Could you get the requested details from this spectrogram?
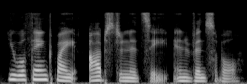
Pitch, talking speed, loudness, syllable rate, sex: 175 Hz, 145 wpm, -19 LUFS, 5.6 syllables/s, female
